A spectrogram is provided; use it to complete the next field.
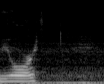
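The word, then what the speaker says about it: Hjorth: The company is called William Jorth, but it's spelled H-J-O-R-T-H. But the best I can figure, William Jorth is the correct pronunciation.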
